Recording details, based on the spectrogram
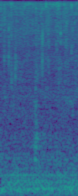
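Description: Water from a tap runs steadily and loudly for a moment while something is washed, a dense, continuous close splash with no pauses.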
